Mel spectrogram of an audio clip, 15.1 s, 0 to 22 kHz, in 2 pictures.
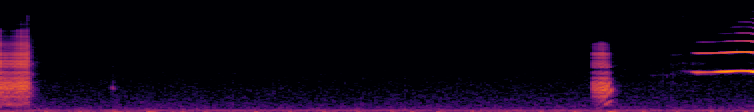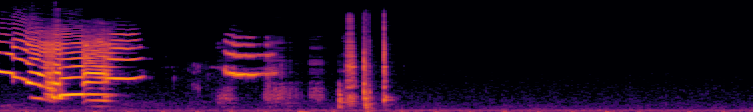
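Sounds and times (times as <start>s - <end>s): squeaky door hinge creaking: 6.9s - 9.0s, 9.7s - 11.3s.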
